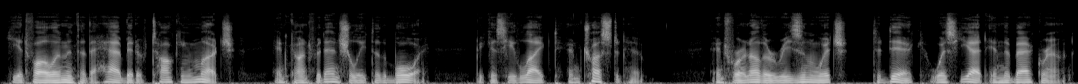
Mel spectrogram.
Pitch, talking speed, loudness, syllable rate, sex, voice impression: 95 Hz, 180 wpm, -20 LUFS, 5.5 syllables/s, male, masculine, adult-like, slightly dark, slightly sincere, calm, slightly kind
